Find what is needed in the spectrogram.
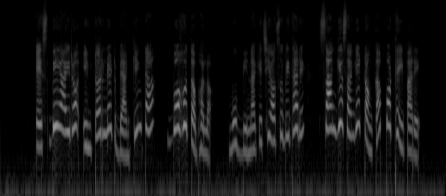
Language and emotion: Odia, happy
